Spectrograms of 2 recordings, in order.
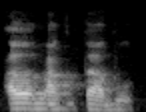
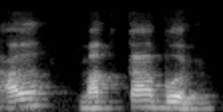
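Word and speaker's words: الْمَكْتَبُ: Di sini ada alif lam di depan ya, al maktabu ya. Makanya kita bacanya bukan al maktabun ya. Jadi kalau misalkan di situ ada alif lam ya, itu mesti yang di belakangnya kita nggak pakai yang namanya tanwin. Ya.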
